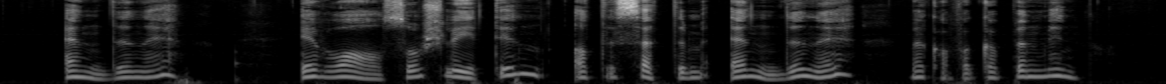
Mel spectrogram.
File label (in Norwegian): "ende ne", Numedalsmål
